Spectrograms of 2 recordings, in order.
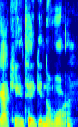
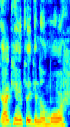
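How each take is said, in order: First: Low, soft, inward sigh of a thought; inner voice. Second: Louder, spoken plainly to the listener. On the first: Fed up with a friend's talk, thinking it quietly. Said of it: "In my head". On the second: Fed up with a friend's talk, blurting it out loud. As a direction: let it slip out loud this time. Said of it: "And then it comes out verbally". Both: Retold or imitated.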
